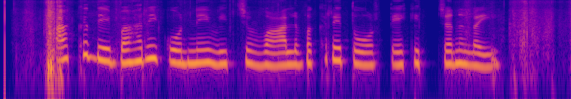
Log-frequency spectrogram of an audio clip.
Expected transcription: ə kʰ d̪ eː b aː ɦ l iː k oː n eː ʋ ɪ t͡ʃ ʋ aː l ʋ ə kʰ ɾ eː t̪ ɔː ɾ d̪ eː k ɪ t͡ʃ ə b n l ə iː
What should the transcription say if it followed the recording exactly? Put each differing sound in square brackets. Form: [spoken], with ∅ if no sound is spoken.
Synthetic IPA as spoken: ə kʰ d̪ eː b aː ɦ [ɾ] iː k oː n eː ʋ ɪ t͡ʃ ʋ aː l ʋ ə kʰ ɾ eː t̪ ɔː ɾ [t̪] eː k ɪ t͡ʃ ə [∅] n l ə iː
